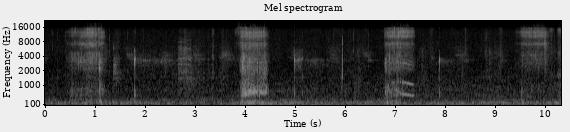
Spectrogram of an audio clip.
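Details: Young child napping: loud, rough snoring bursts about every three seconds, roughly 20 breaths a minute, over quiet room noise.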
